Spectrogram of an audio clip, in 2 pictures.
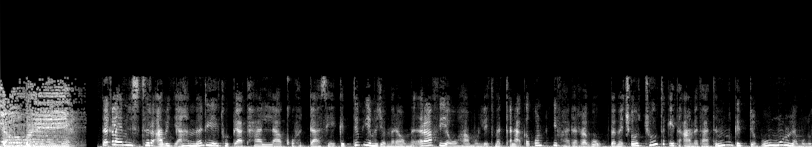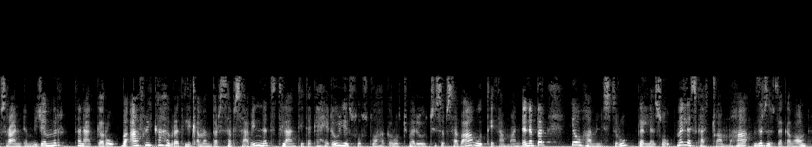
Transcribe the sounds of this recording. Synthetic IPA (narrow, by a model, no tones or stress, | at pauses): t̪ʼəkʼlajminist̪ʰɨɾaβɨjːʔahməd̪jɛit̪ʰjo̞pʼjat̪ʰalːakʼuhɨd̪ːase̞ɡɨd̪ːɨβjɛməd͡ʒɛmːəɾjawmɨ̰ʔɾafjɛwʊɦamulːḛt̪mət̪ʼːənakʼːəkʼunjɪfad̪ərːəɡub̥əmət͡ʃʼo̞t͡ʃːut̪ʼɨkʼit̪a̰mət̪ʰat̪ʰɨmɡɨd̪ːɨβumululəmulusɨɾaɨnd̪əmːid͡ʒɛmːɨɾ | t̪ʰənaɡːəɾubəʔafɾikʰaɦɨβɾət̪lɨkʼəməmbəɾsəβsa̰βinːət̪ːɨlant̪jɛt̪ʰəkʰaɦe̞d̪əwjɛso̞st̪ʰuhaɡə̰ɾo̞t͡ʃːməɾiwo̞t͡ʃːsɨβsəβawʊt̪ʼːe̞t̪ʰamːaɨnd̪ənəbːəɾ | jɛwʊɦaminist̪ʰɨɾuɡ̥əlːəsʼoməlːəskʰat͡ʃːɛwamːaɦazɨɾzɨɾzəɡə̰βawn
